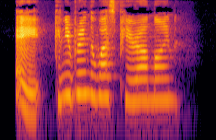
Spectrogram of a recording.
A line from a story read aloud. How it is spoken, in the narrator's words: Rodney sighs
